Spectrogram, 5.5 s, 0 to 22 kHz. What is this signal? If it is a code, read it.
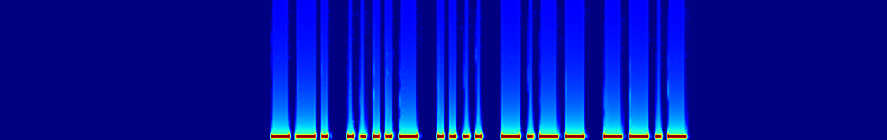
Morse code, heard as a keyed tone, about 30 wpm, 700 Hz. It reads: G4HYQ
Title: DXCC-100 Call Signs - 5 Characters - Repeated 2x - 30wpm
